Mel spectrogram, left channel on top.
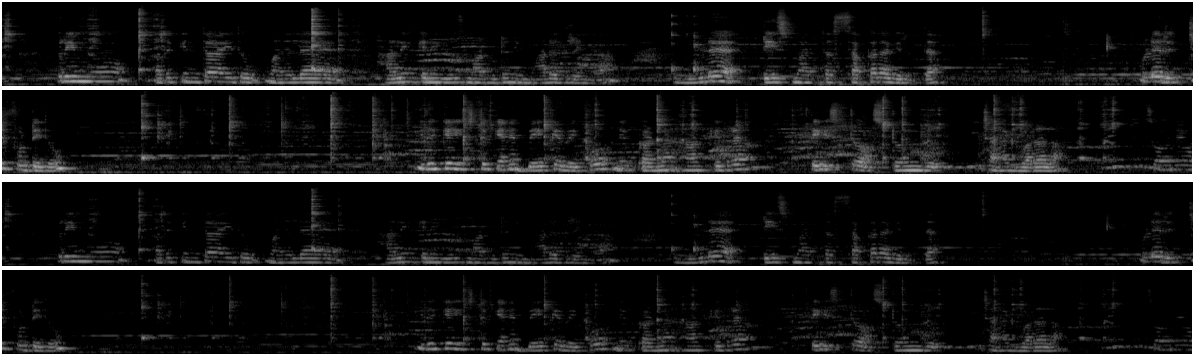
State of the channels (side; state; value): right; quieter; 9.0 dB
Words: ಕ್ರೀಮು ಅದಕ್ಕಿಂತ ಇದು ಮನೆಯಲ್ಲೇ ಹಾಲಿನ ಕೆನೆ ಯೂಸ್ ಮಾಡಿಬಿಟ್ಟು ನೀವು ಮಾಡೋದ್ರಿಂದ ಒಳ್ಳೆ ಟೇಸ್ಟ್ ಮಾತ್ರ ಸಕ್ಕತ್ತಾಗಿರುತ್ತೆ. ಒಳ್ಳೆ ರಿಚ್ ಫುಡ್ ಇದು. ಇದಕ್ಕೆ ಇಷ್ಟಕ್ಕೇ ಬೇಕೇ ಬೇಕು. ನೀವು ಕಡಿಮೆ ಹಾಕಿದರೆ ಟೇಸ್ಟು ಅಷ್ಟೊಂದು ಚೆನ್ನಾಗಿ ಬರಲ್ಲ. ಸೊ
